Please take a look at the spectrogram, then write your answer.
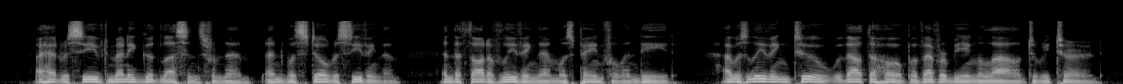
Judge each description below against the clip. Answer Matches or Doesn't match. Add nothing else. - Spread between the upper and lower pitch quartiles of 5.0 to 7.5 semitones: Doesn't match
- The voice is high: Doesn't match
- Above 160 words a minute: Matches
